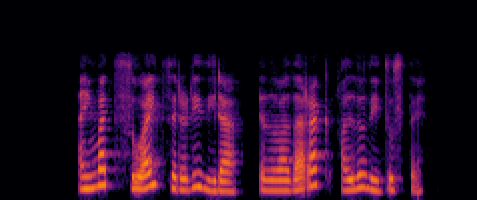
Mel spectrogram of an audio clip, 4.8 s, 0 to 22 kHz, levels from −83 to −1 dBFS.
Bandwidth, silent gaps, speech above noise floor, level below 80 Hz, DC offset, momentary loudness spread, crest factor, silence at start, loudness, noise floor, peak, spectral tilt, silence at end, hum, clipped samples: 7.6 kHz; 2.45-2.57 s; over 62 dB; -78 dBFS; under 0.1%; 9 LU; 18 dB; 0.8 s; -29 LUFS; under -90 dBFS; -10 dBFS; -5 dB/octave; 0.55 s; none; under 0.1%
